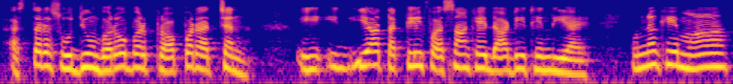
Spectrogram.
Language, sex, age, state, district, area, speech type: Sindhi, female, 45-60, Gujarat, Kutch, urban, spontaneous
